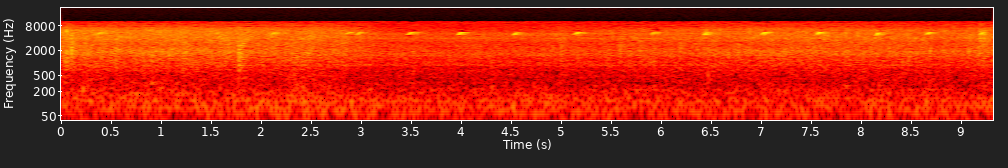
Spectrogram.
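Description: Outdoor ambience with a steady hiss, and a bird repeating a short high chirp about twice a second from about three seconds in.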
